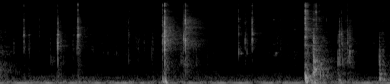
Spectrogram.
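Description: Wire snipped with cutters during a car electrical project, two sharp close clicks standing out among faint handling rattles and small taps in a quiet room.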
